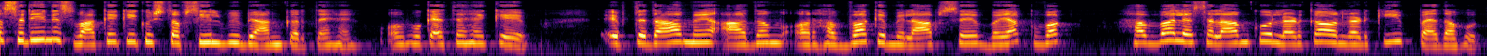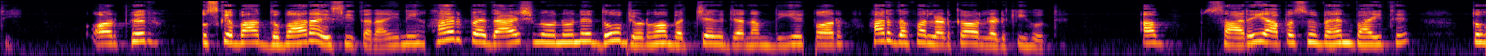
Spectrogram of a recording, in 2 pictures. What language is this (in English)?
Urdu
